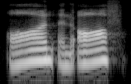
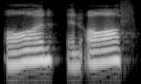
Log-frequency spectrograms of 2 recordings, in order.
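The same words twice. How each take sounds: The two takes are said the same way.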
